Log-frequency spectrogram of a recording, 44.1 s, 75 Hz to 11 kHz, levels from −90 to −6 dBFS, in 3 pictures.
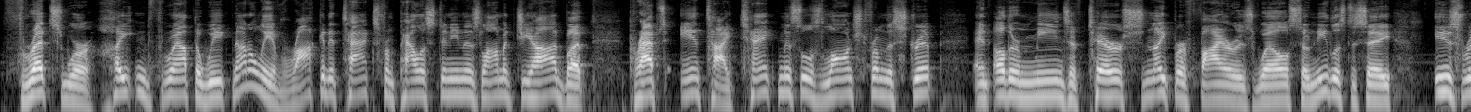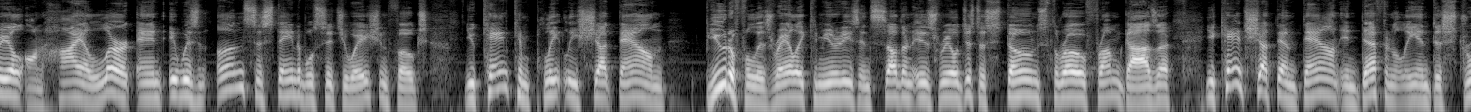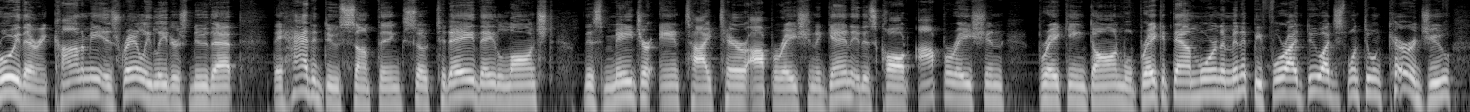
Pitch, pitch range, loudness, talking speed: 140 Hz, 125-160 Hz, -24 LUFS, 160 wpm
